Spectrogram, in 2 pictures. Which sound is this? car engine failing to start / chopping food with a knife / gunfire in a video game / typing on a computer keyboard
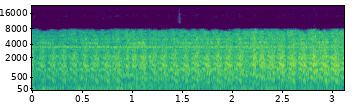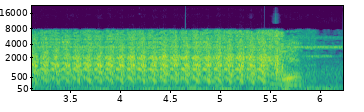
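car engine failing to start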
